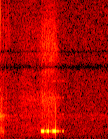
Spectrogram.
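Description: Three quick electronic beeps at one pitch, about a second in: a sound-effect cue that goes with the on-screen pause for the viewer to answer.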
